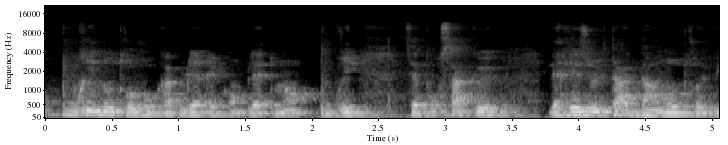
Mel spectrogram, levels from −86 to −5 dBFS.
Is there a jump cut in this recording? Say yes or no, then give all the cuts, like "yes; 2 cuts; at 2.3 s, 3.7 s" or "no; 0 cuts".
no; 0 cuts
